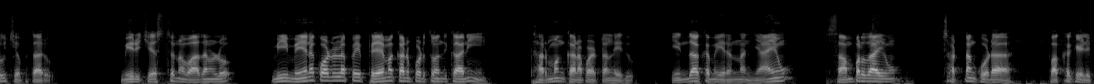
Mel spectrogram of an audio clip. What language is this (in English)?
Telugu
